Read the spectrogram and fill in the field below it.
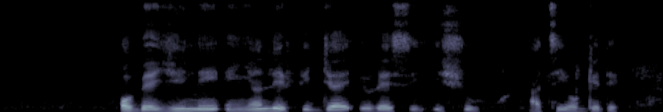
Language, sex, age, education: Yoruba, male, 60+, secondary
